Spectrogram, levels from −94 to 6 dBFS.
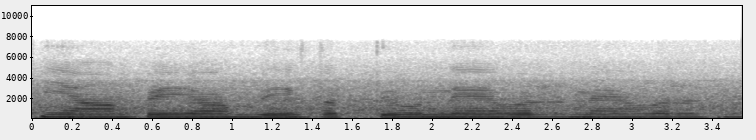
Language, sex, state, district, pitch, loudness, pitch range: Hindi, female, Haryana, Rohtak, 200 Hz, -16 LUFS, 195-200 Hz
